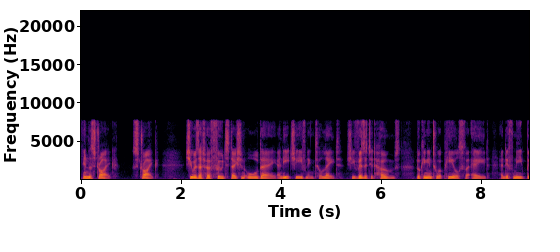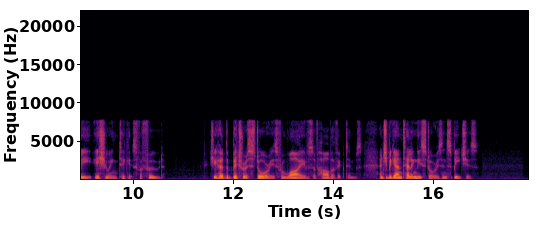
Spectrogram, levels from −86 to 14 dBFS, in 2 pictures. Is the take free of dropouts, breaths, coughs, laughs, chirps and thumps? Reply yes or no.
yes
